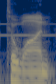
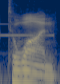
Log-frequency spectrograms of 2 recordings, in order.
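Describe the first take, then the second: No difference in how they are said.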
